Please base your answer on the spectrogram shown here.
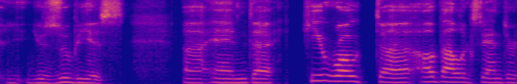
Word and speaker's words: Eusebius: There was a book written by, in Greek it's Eusebius, but I think in English they pronounce it Eusebius or Eusebius.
